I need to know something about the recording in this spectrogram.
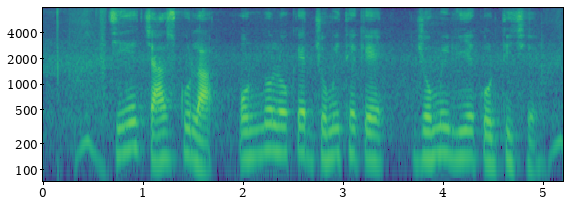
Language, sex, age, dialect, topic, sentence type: Bengali, female, 25-30, Western, agriculture, statement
